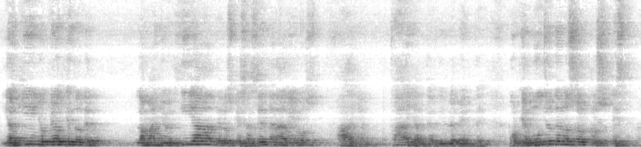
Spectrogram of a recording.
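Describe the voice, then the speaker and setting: A male pastor giving a sermon, asking the congregation questions and rising to loud, emphatic declarations. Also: fairly high pitch, lively intonation, measured pace. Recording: echoey hall, voice from far off.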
